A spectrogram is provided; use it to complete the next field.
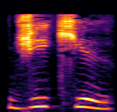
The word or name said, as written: gq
